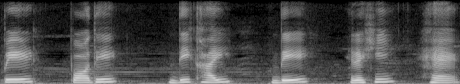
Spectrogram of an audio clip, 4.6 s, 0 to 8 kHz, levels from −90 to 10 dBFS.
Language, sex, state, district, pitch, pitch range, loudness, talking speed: Hindi, female, Delhi, New Delhi, 215 Hz, 200-240 Hz, -15 LUFS, 65 wpm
